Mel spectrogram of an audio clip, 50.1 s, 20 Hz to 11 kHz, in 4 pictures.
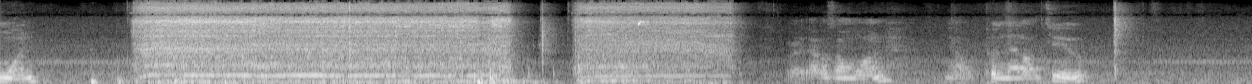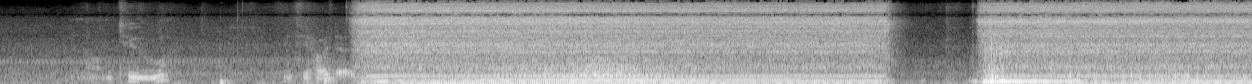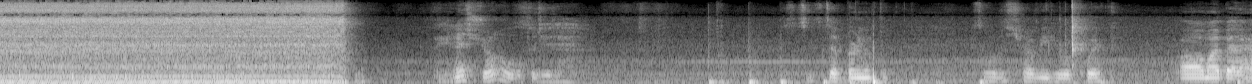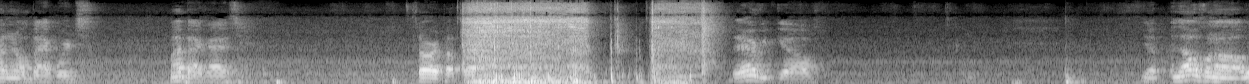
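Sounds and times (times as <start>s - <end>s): cordless drill motor running: 1.3s - 7.4s, 16.0s - 21.5s, 22.2s - 28.7s, 42.2s - 44.7s.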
